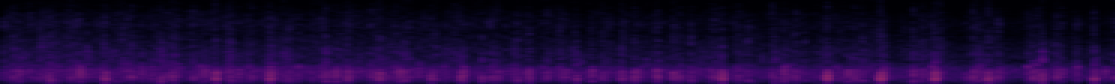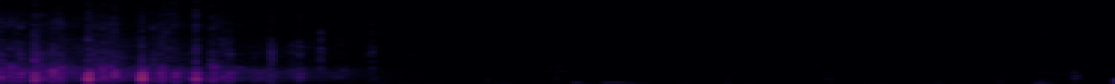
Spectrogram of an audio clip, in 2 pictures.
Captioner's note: applause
